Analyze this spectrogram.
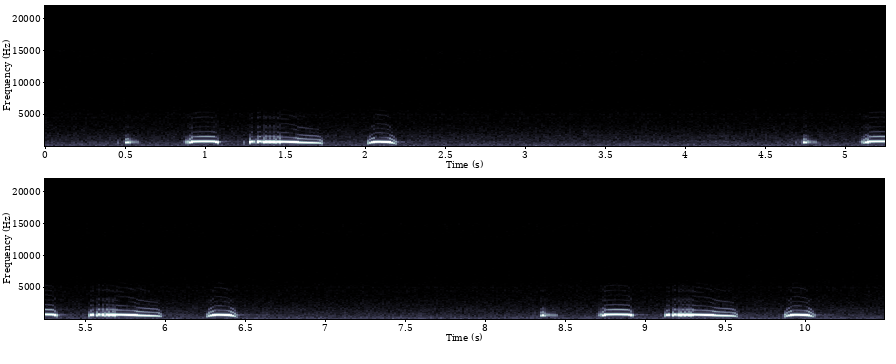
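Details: Spotted dove luring wild doves: three phrases about four seconds apart, each a faint short note, a clear note, a long falling coo, then a crisp closing note.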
